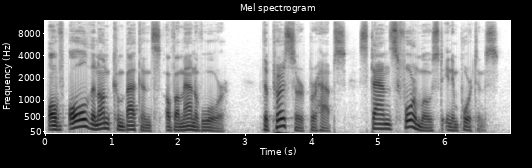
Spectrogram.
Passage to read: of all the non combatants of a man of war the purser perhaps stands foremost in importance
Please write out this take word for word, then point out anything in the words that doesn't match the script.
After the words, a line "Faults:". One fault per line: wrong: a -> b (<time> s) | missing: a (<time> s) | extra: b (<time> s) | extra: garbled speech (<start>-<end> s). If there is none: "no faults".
of all the non combatants of a man of war the purser perhaps stands foremost in importance
Faults:
no faults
